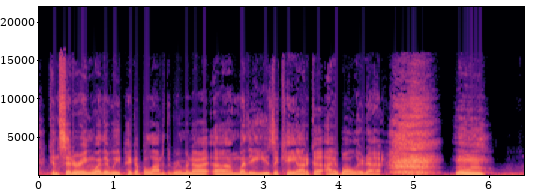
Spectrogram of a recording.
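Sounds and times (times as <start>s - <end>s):
speech: 0.2s - 6.1s
person yawning with a voiced falling groan: 4.6s - 6.0s.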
